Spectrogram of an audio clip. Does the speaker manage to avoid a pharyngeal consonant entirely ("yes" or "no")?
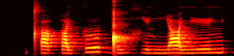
yes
